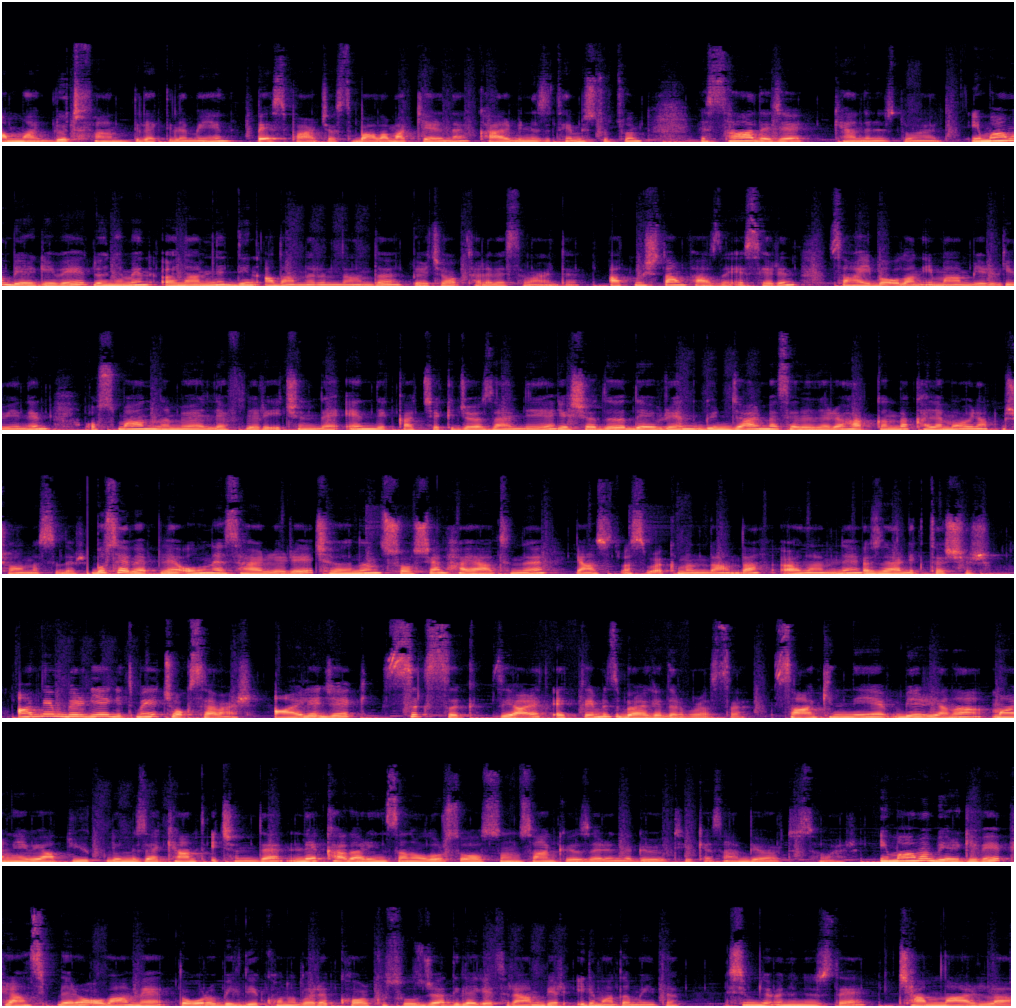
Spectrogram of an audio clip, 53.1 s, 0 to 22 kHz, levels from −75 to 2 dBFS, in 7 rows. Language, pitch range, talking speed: Turkish, 160-205 Hz, 125 wpm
